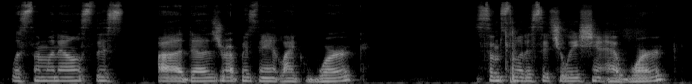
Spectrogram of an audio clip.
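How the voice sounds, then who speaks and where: Low, gravelly hoarse woman reading tarot. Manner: reads card meanings aloud with chatty asides. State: hoarse, scratchy voice. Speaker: tarot reader. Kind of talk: tarot card reading, casual address to viewers.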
